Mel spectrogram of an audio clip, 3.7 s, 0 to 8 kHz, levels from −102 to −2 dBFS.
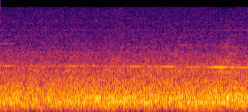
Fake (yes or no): no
